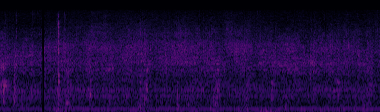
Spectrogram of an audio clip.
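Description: Boiled pork-skin strips sizzling in a wok of chili-paste sauce while they are stirred and tossed with wooden utensils, a steady frying hiss with a sharp click about a second in.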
